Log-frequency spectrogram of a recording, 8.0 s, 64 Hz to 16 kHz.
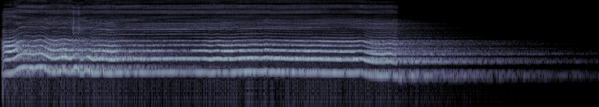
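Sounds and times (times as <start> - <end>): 
Carnatic female alap in raga Panthuvarali with reverb: 0.0 - 5.4.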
